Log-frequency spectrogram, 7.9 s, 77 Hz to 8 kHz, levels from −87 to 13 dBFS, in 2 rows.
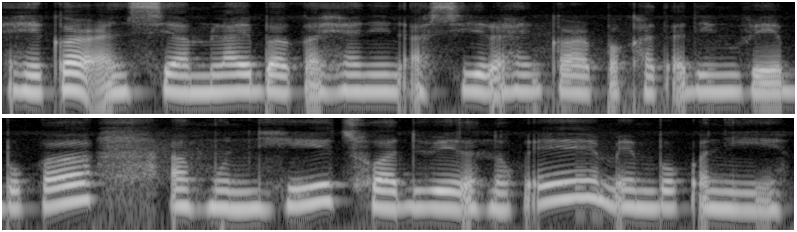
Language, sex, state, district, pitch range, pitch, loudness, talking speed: Mizo, female, Mizoram, Aizawl, 195-210 Hz, 200 Hz, -18 LUFS, 220 wpm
